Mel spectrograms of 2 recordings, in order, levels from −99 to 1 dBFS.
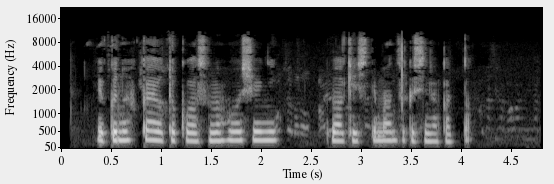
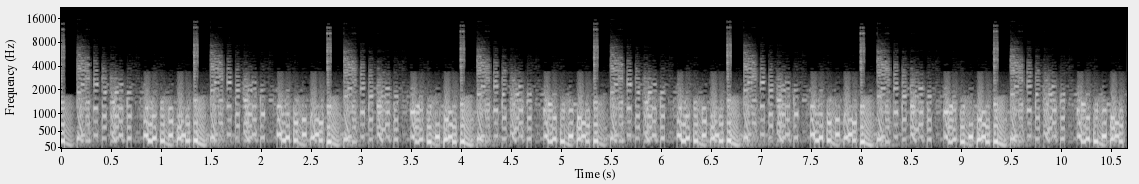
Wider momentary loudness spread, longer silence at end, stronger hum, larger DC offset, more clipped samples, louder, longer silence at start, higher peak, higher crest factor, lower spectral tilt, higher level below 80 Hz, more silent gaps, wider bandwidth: first, 10 LU vs 5 LU; first, 0.7 s vs 0 s; neither; neither; neither; second, -25 LUFS vs -17 LUFS; first, 0.35 s vs 0 s; about the same, -4 dBFS vs -2 dBFS; first, 22 dB vs 16 dB; second, -3 dB/octave vs -6.5 dB/octave; second, -78 dBFS vs -50 dBFS; neither; second, 10.5 kHz vs 12.5 kHz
